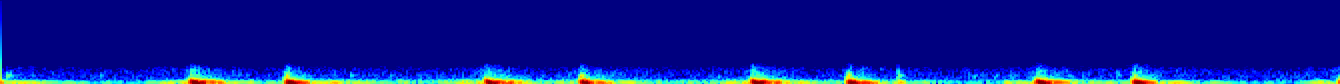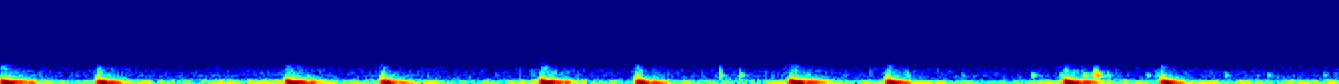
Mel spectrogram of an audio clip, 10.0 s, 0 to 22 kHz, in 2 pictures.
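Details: Male heart auscultation through a stethoscope, recorded either sitting at a desk or lying in bed: clear regular lub-dub at about 60 beats a minute with quiet gaps between beats; normal heart sounds.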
